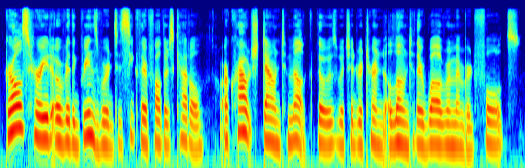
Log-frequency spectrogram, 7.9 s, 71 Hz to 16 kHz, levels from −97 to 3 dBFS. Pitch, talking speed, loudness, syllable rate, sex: 165 Hz, 190 wpm, -19 LUFS, 5.3 syllables/s, female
